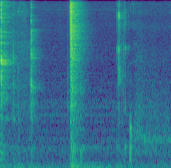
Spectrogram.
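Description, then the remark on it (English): A few light metallic clicks, then a sharp pop of a bottle cap pried off with a church key, releasing a brief bright fizzy hiss, followed by two small clinks. No one speaks. “I'm going to crack this open, and I do need a church key to do this.”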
